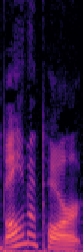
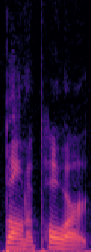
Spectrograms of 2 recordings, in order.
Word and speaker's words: Bonaparte: And I don't know if you can hear the subtle difference in that, but Bonaparte is the French spelling and pronunciation of his name.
